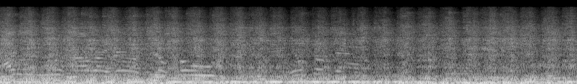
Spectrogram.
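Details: 6.0 swapped Cateye truck with BTR Truck Norris cam, after replacing lifters with drop-in lifters: loud, steady, deep idle with even beat and no ticking; earlier lifter noise at driver's side first cylinder is gone, sounds healthy.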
